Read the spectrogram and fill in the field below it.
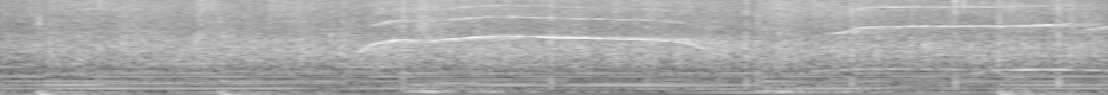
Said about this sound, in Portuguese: Eu acho que se vocês fossem mais intensos, mais altas suas palmas, ia vir mais gente aqui na frente.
